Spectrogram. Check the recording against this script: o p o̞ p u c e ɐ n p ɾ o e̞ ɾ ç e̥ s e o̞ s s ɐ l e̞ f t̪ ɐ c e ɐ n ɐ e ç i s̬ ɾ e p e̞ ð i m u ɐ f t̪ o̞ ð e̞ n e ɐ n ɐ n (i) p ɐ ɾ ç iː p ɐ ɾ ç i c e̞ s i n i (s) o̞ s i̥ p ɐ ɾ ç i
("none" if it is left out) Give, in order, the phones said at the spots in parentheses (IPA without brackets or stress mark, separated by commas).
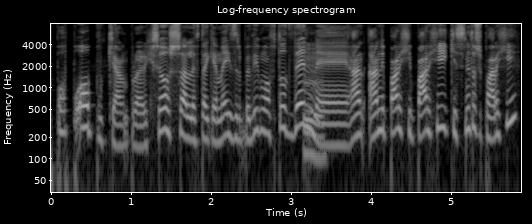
i, θ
